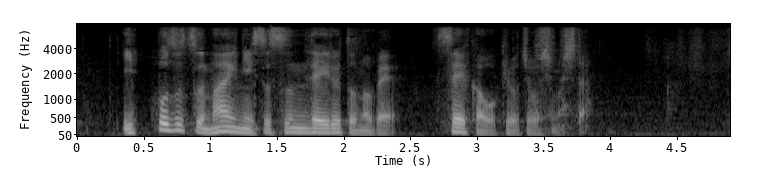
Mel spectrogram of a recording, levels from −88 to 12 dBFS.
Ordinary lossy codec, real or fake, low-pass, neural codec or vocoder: AAC, 32 kbps; real; 7.2 kHz; none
